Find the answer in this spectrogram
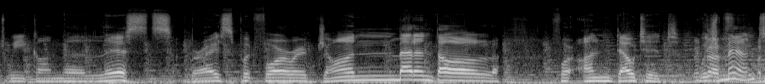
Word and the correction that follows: Bernthal: I think that's Bernthal. – Whatever. – You're putting too many... – Too many oons? – Too many syllables, man. – Bernthal, thank you.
